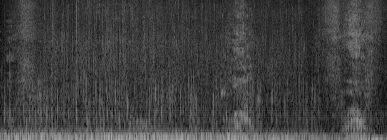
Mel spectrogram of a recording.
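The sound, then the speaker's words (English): Deep, heavy breathing of a rock giant in a cavern, with a low rumbling roar, swelling in slow, drawn-out breaths over a constant dense low drone, like a huge creature sighing. “That sounds like... breathing.”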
